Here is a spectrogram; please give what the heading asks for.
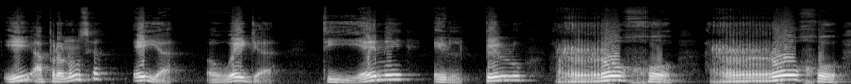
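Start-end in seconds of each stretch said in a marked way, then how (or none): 3.2-8.4 rojo with a trilled rr at the start; teacher showing the trilled R in rojo; rolled R. Shown as a demonstration. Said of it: "tem que tremer aqui a língua".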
